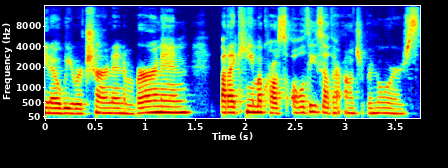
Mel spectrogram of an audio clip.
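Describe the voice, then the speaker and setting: At a moderate pace, a woman with a Philadelphia accent speaks with fairly low pitch. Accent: Jersey Philly. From US Northeast, Northeast Philadelphia. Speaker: mindset coach. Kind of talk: podcast interview.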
